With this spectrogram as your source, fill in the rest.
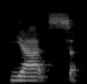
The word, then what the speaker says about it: yacht: a big boat usually yachts are sailed on the ocean so to remember it use the sentence let's boycott the yacht let's boycott B yacht the next one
